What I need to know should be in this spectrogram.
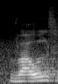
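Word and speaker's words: vowels: एक हमारा क्या है, एक है हमारा वाउल्स हैं हमारे। एक तो देखो कई बच्चे इसको वोबेल बोलते हैं, ये वोबेल नहीं होता। क्या होता है इसका सही प्रोनाउंसिएशन, क्या होता है, वाउल्स।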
